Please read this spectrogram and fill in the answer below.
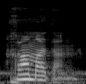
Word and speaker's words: Ramadan: Ramadan. So you have to roll your R.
